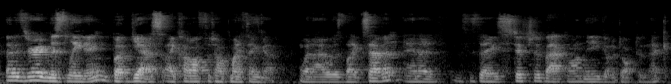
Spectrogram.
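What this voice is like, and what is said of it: New Zealand accent. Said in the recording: “you may hear his accent. He is from New Zealand”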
